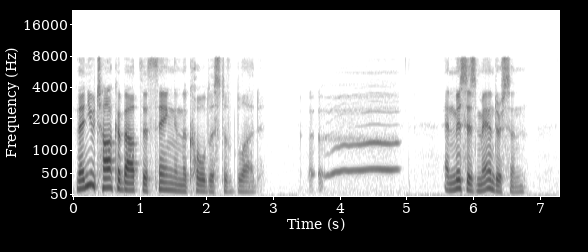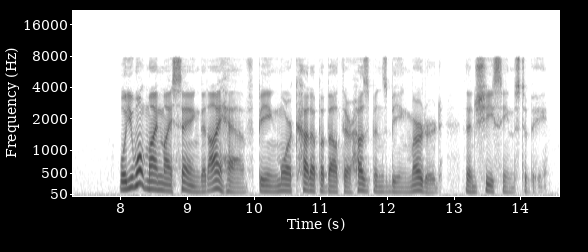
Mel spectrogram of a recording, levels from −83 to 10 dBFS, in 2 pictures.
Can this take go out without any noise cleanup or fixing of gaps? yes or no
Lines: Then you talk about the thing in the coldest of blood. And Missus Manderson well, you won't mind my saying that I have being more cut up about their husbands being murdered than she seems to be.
no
